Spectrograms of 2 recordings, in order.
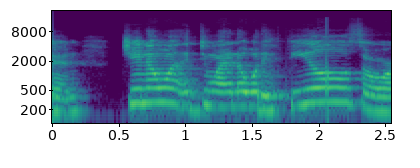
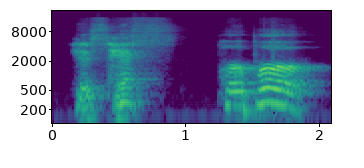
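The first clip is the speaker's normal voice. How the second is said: playful cat hiss; 5 dB louder, much slower than usual. Pretend. Reader doing her chit chat with kitty cat bit, playful hissing. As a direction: pretend hissing, then a louder purr. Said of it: "do my little hiss, hiss".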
